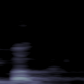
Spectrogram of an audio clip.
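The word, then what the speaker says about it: bug: जैसे आखिर में हो जी, बी यू जी बग, डी आर ए ji drag, B ए जी बैग, ग हो रहा है। तो आखिर में अगर जी होगा तो हमेशा ग होगा, और जी के बाद ई आ जाएगा तो ज हो जाएगा।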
